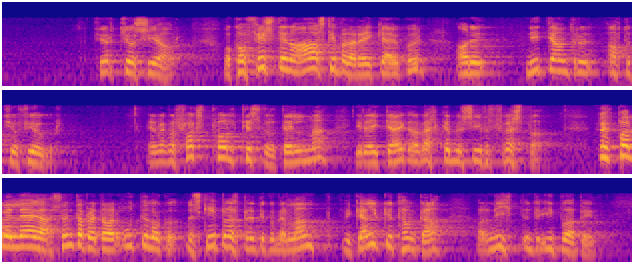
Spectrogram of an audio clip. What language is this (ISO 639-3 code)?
isl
